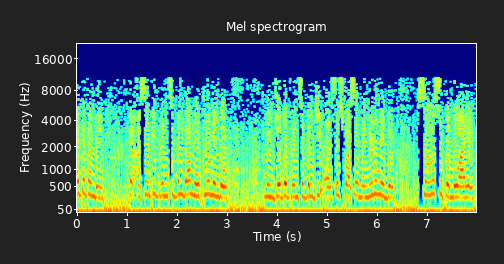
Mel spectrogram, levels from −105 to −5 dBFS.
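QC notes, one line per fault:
Throughout, stuck bit: A constant noise-like distortion rides on the speech and carries on into the pauses, rising and falling with the waveform. This is likely one converter bit held fixed, so about half the samples are offset by that bit's weight, and small values near zero flip it with their sign.
Throughout, MP3 compression: The speech has heavy watery, swirling artefacts with smeared onsets, and nothing remains above 10.6 kHz. This likely comes from MP3 encoding at a low rate that fits about 24 kbps, where starved frames zero weak frequency lines that then flicker between frames and the treble is cut off.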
